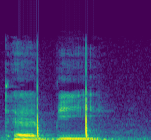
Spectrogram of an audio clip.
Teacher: Təbii saitlərdən biri düşür digər uzun tələffüz olunur.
